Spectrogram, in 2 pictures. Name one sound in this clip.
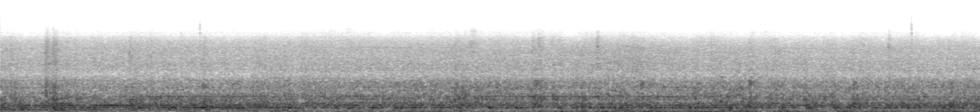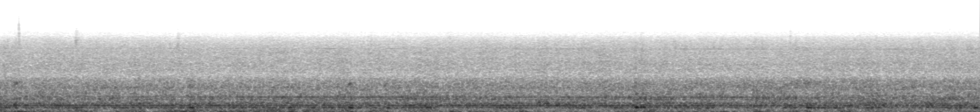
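An electric commuter train hums and rumbles along the rails, heard from inside a carriage.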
